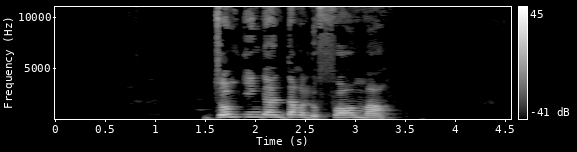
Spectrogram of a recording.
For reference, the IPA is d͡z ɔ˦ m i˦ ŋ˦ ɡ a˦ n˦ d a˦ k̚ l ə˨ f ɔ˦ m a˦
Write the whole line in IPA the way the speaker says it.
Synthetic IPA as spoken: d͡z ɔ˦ m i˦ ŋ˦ ɡ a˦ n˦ d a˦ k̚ l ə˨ f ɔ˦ m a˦

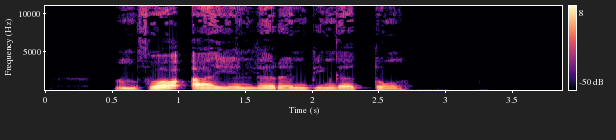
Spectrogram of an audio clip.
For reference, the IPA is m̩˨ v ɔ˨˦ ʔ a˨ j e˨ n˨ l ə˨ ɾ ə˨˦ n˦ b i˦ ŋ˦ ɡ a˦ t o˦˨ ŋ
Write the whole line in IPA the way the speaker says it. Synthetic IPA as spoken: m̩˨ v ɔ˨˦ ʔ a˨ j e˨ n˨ l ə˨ ɾ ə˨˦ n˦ b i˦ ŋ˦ ɡ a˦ t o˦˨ ŋ

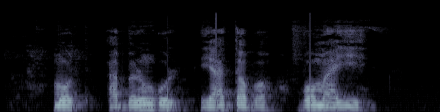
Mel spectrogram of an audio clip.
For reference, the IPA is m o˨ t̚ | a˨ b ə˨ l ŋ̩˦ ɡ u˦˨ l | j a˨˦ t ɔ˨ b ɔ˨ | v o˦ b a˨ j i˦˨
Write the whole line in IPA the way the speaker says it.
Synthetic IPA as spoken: m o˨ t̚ | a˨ b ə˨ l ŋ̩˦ ɡ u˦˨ l | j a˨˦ t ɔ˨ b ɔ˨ | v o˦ m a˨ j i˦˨

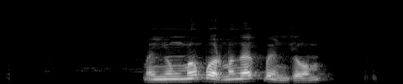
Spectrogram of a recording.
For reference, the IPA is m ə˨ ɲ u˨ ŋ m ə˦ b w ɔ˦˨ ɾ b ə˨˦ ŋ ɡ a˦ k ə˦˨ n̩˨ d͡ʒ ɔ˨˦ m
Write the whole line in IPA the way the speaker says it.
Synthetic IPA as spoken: m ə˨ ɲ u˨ ŋ m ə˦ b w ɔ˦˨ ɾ m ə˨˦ ŋ ɡ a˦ k͡p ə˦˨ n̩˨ d͡ʒ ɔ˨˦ m

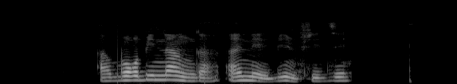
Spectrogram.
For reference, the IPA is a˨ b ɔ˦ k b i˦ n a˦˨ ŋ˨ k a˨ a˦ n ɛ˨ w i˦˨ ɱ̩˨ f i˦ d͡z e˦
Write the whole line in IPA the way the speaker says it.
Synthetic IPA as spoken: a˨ b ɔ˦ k b i˦ n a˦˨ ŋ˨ ɡ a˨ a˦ n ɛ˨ b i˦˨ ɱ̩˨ f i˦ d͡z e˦

